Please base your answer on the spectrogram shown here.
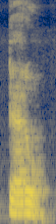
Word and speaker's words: tarot: second now you you people might be watching tarot so it is t r r o t but pronounced as tarot tarot reading numerology P Myster and pH reading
